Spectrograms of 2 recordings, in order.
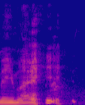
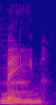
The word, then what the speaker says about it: meme: Tony just sent me a very funny mate. It's pronounced meme.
